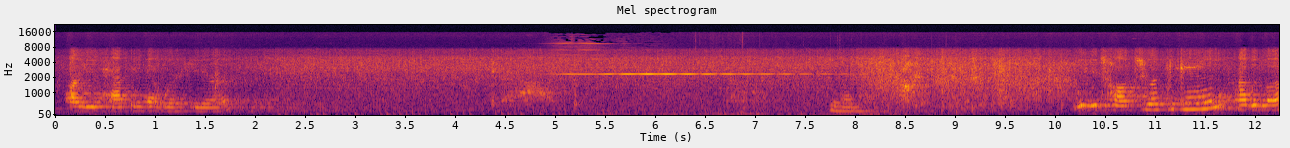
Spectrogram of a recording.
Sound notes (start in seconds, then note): 2.5 static buzzes; 4.2 ghostly Voice; 5.6 tense music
